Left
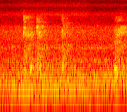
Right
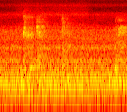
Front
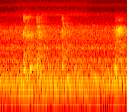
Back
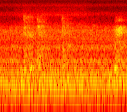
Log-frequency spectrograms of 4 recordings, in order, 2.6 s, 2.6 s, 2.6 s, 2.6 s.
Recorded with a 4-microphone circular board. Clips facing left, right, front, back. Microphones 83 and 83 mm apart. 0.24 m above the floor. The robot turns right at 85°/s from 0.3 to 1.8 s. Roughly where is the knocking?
No knocking in this recording.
